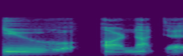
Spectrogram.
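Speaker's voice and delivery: eerie gurgle-like voice. A game master voicing a masked creature questioning a player, eerie gurgling voice. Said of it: "you hear an eerie sound come from it, almost like a gurgle".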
